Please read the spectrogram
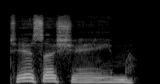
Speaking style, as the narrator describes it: muttered the tormentor

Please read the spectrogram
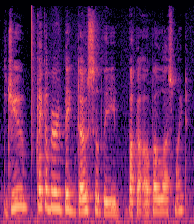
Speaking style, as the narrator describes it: asked Augustine a little anxiously

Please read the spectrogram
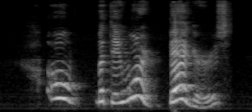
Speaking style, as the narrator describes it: said Fauntleroy eagerly

